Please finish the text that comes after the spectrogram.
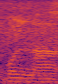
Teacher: اور لام کا نون میں نہیں ہوتا, یہ خلاف قاعدہ ہے.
